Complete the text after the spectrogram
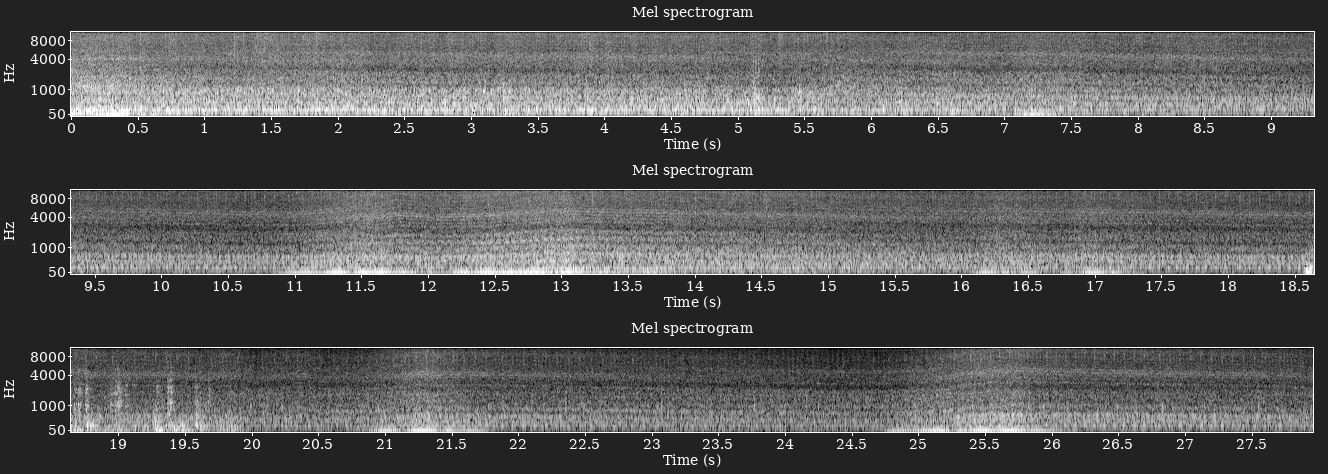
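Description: Tyres roll over grass and gravel.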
